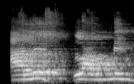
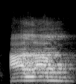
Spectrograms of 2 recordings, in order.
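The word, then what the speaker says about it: الم: ya Rasulullah bacanya begitu di ayat lain ada huruf yang sama alam faaluka biashabil fil hurufnya sama tapi kita enggak bacanya Alif Lam Mim taruh k alam yang di sini kita baca Alif Lam Mim dalikal kitabula begitu Rasulullah ngajarin kita kita enggak baca alam dalikal kitabu la rba Fi tapi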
